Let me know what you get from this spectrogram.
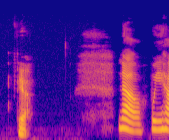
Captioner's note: sighs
